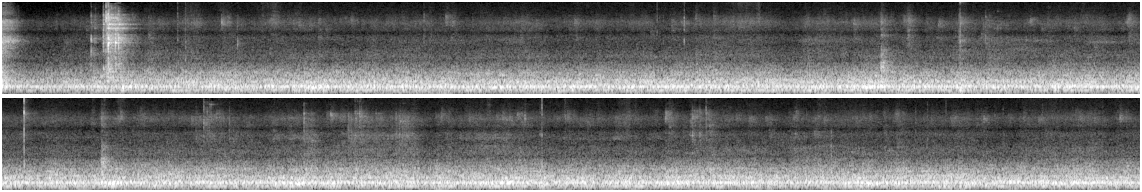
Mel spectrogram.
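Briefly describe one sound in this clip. Small plastic pieces click and tap together in someone's fingers.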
